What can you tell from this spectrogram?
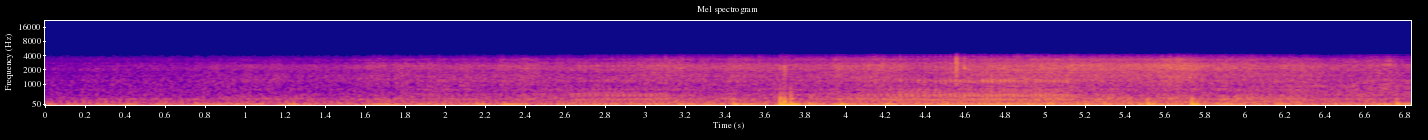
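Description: Suzuki DR350's single-cylinder four-stroke engine running on the move over rough dirt, with wind rumble on the microphone and knocks from the ground. The engine gets louder around the middle, with a sharp thump just after halfway.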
